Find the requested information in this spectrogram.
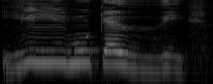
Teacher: ज़ैल मुशद्दद है, बारीकी से अदा होगा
